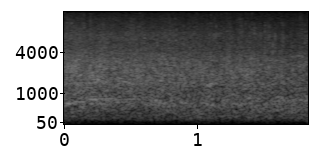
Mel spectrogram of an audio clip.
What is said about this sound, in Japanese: 第一度流れる宝塚記念のファンファーレに大きな拍手が湧いた阪神競馬場です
